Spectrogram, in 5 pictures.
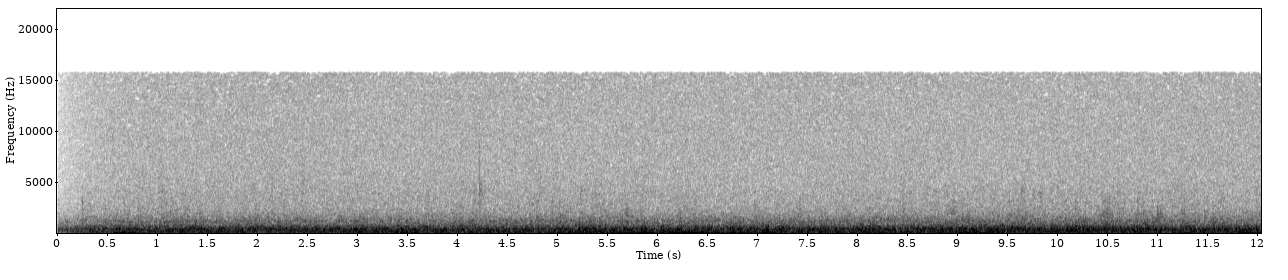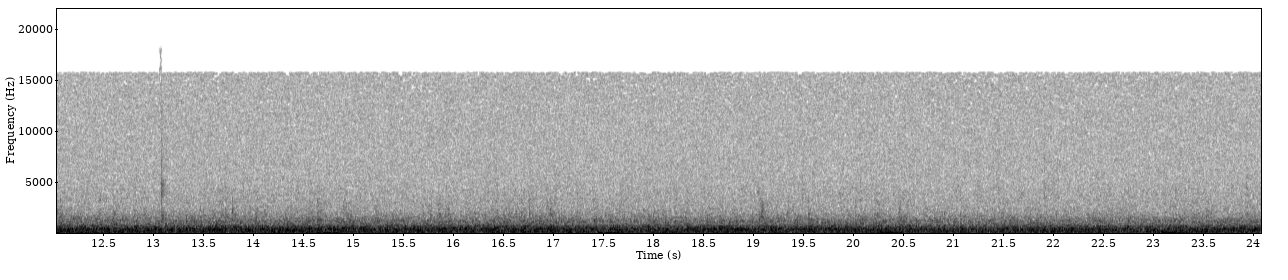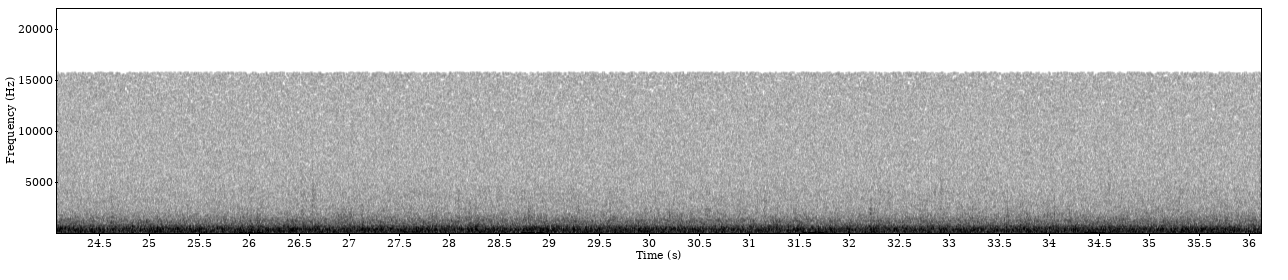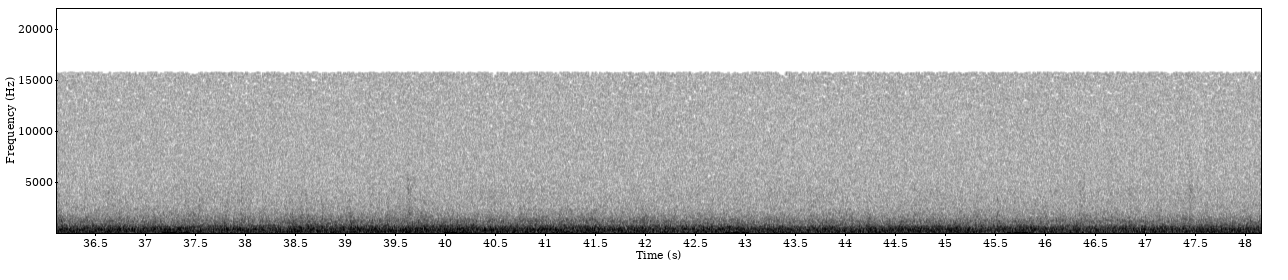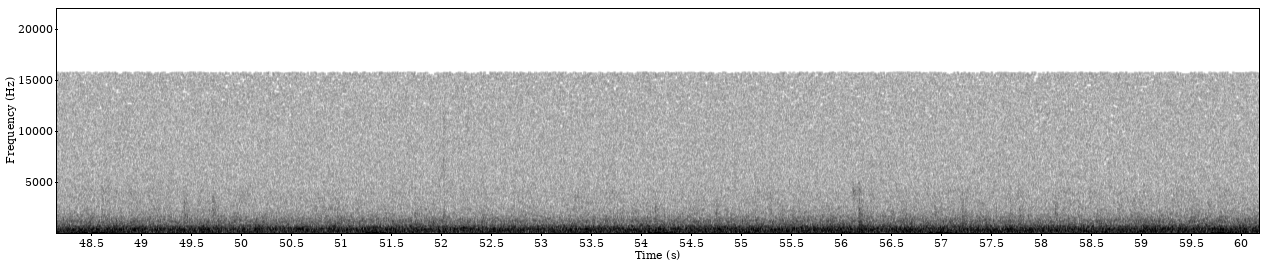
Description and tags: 130915 - Interior Room - Hard Rain on Flat Roof
Interior Room - Hard Rain on Flat Roof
